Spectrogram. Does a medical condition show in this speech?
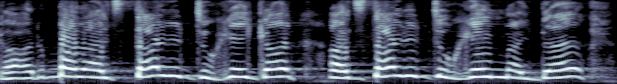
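Yes: cerebral palsy; from birth, born about two weeks early, umbilical cord around neck, no breathing at birth, cannot control nerves; voice affected, voice described as a curse.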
